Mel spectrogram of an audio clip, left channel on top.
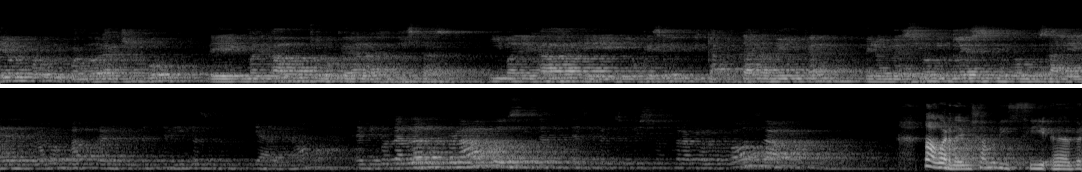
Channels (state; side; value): different; both; correlation 0.00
